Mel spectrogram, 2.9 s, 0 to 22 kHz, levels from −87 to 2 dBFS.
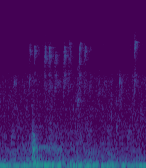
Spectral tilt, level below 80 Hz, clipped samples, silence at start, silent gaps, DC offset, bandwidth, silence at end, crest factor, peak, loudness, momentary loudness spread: -4.5 dB/octave; -50 dBFS; under 0.1%; 0 s; none; under 0.1%; 16 kHz; 0 s; 14 dB; -36 dBFS; -54 LUFS; 6 LU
